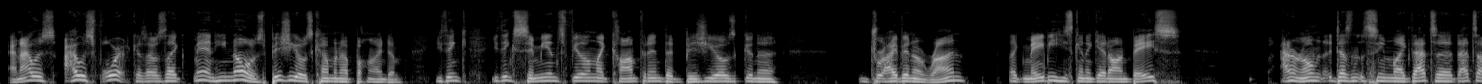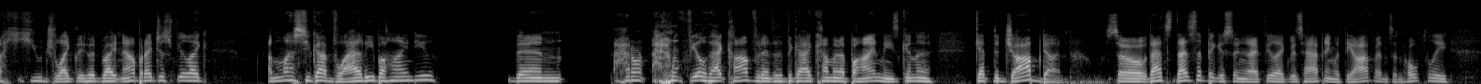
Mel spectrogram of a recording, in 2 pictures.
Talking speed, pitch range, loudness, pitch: 215 wpm, 130-160 Hz, -25 LUFS, 145 Hz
